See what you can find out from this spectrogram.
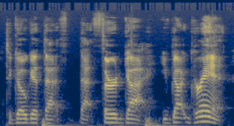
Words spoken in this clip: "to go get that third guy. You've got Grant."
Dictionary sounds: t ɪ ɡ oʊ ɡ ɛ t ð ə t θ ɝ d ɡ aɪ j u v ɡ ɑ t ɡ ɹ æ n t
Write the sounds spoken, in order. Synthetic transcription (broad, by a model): t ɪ ɡ oʊ ɡ ɛ t ð ə t θ ɝ d ɡ aɪ j u v ɡ ɑ t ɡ ɹ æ n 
